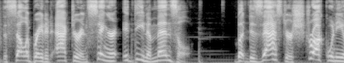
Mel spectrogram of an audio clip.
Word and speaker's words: Idina Menzel: supposed to present the celebrated actor and singer Idina Menzel. But disaster struck when he opened his mouth. Even with a cue card on hand, John Travolta literally annihilated her name's pronunciation, calling her Adele Dazeem.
